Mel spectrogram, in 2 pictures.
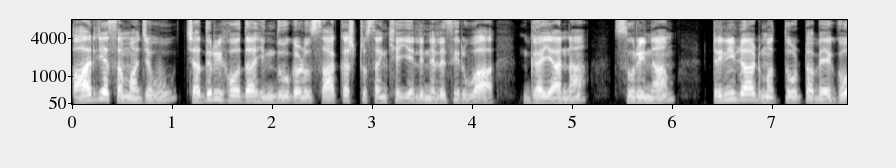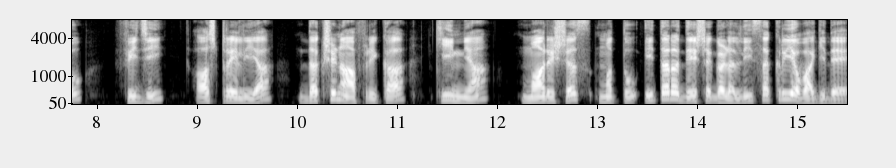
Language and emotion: Kannada, neutral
